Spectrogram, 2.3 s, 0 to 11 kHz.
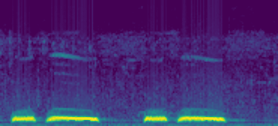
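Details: Lure recording of a female spotted dove in KUK 2 manggung song: two paired phrases, each a short soft coo followed by a longer, smooth low coo, against quiet hum.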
